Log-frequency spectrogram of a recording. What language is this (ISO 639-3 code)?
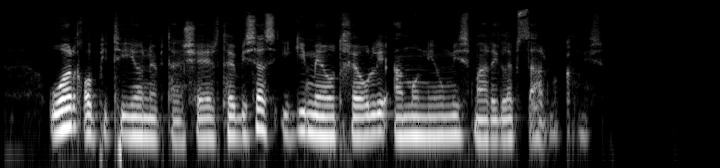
kat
